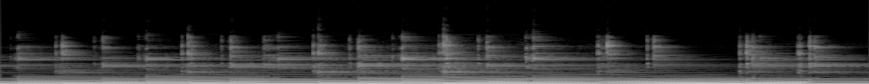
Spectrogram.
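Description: An electric guitar through a Bad Cat Ocelot boutique amp strums loud, driven chords in a steady rhythm while a knob is swept, the tone growing warmer and fuller, close and without talk.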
